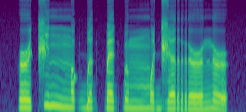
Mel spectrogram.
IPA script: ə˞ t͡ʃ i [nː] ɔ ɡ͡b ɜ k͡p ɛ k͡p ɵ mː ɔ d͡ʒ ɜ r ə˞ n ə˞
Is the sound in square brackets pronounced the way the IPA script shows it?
yes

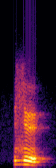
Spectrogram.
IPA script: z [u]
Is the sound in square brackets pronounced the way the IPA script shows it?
no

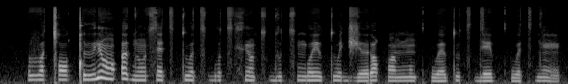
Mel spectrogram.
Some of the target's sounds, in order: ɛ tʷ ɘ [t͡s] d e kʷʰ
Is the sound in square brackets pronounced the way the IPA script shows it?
yes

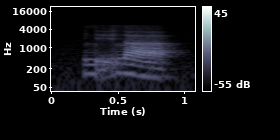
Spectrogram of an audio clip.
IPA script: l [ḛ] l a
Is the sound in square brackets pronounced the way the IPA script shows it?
yes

